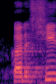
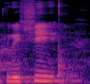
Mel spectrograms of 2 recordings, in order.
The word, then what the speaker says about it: कृषि: कृषि, करशी नहीं, क्या पढ़ेंगे? क्री, री है ना, तो उच्चारण में कृषि।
